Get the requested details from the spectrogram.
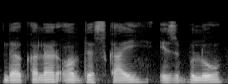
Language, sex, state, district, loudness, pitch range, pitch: English, male, Jharkhand, Garhwa, -17 LUFS, 100-110 Hz, 105 Hz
